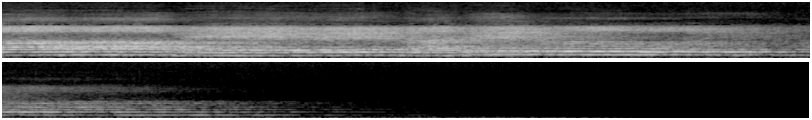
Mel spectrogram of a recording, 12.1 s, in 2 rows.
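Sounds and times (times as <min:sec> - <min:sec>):
schola choir singing Gregorian chant: 0:00.0 - 0:08.8.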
